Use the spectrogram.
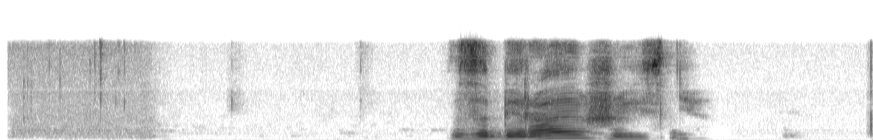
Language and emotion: Russian, neutral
